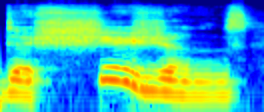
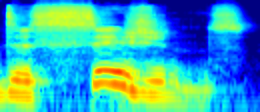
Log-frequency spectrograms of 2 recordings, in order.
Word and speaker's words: decision: s but this time when it should be an s sound she adds a a shh sound right she said decisions instead of decisions interesting sound interesting I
